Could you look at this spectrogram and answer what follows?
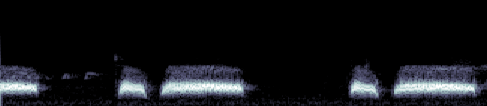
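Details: Spotted dove kept as a decoy bird, with the deep 'giọng thổ' voice, cooing and calling: a short low note followed by a longer, steady, mellow coo, the phrase given twice with a silent pause between.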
